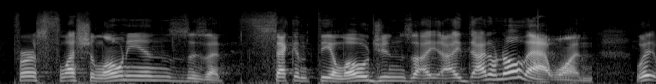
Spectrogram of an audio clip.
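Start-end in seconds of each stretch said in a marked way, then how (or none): 0.1-4.1 sarcastic slow. Real, not acted. Sarcastic fake books.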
